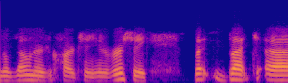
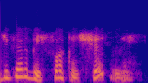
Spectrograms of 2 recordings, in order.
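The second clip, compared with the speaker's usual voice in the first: pitched-up, fast stunned outburst; retold disbelief; 7 semitones higher, 4 dB quieter, faster than usual. Retelling his reply to the provost marshal, in high, fast disbelief. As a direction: blurt it out like you can't believe it.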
